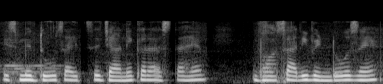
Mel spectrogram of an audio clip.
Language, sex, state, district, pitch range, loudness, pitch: Hindi, female, Bihar, West Champaran, 195-210 Hz, -15 LUFS, 200 Hz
